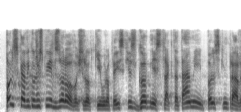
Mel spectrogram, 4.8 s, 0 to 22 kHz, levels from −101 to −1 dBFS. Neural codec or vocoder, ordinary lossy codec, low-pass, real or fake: codec, 16 kHz, 4 kbps, X-Codec, HuBERT features, trained on balanced general audio; none; 7.2 kHz; fake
